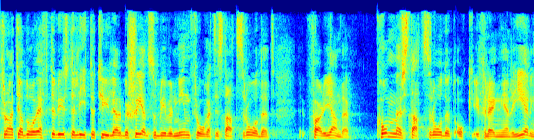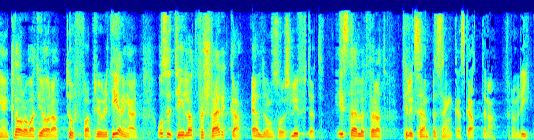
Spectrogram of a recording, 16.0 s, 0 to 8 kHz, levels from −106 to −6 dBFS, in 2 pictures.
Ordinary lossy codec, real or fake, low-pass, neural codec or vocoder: AAC, 32 kbps; real; 7.2 kHz; none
